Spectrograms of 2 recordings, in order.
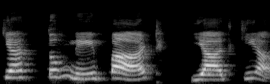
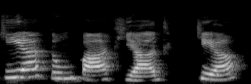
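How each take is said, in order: First: Loud, slow reading with क्या as one syllable; measured read, joined ky in क्या; corrected example sentence. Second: किया opening in two syllables, 'ki-yaa'; faulty example sentence. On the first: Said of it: "सही वाक्य क्या है?". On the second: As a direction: read it out with a split first किया. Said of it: "ये वाक्य पूरा गलत है". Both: Shown as a demonstration.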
